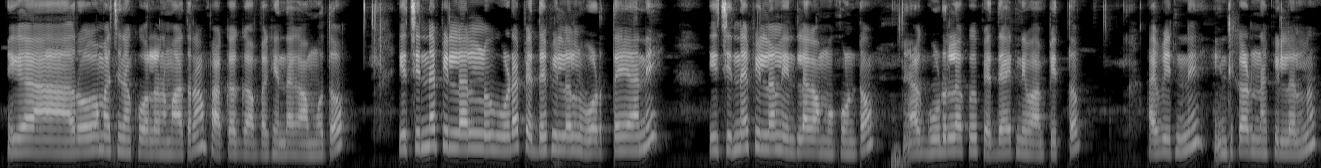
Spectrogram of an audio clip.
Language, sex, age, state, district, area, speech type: Telugu, female, 60+, Telangana, Jagtial, rural, spontaneous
